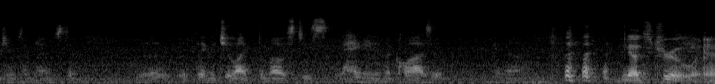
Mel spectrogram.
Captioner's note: laughs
